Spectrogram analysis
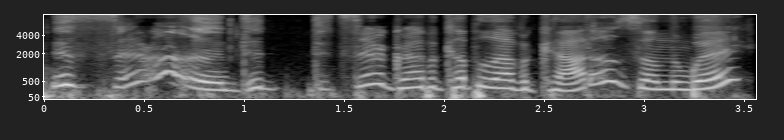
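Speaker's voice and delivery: put-on chatty Ottawa-suburb accent; breezy Stittsville accent. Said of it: "The Stittsville accent".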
